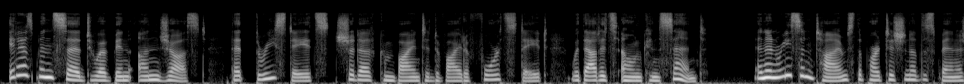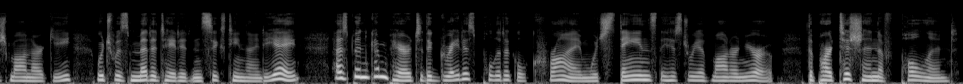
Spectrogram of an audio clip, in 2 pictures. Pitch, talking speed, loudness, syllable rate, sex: 200 Hz, 185 wpm, -20 LUFS, 5.6 syllables/s, female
